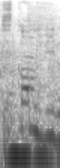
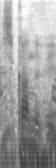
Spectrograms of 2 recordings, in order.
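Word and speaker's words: Schandevyl: Donc Scandeville on dit. Scandeville, pour la prononciation.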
